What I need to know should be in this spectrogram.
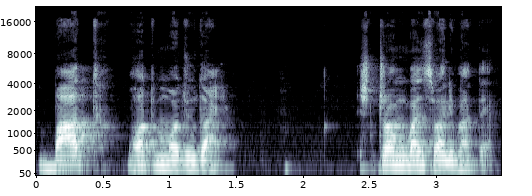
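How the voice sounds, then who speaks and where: A man giving a current-affairs lesson for exam students, reading out points slowly and then explaining them in chatty asides, often checking that his students follow. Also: fairly high pitch, a bit bright. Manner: mixes in English phrases, reads slowly, explains in chatty asides; keeps asking "got it, friends?". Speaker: exam-prep teacher.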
